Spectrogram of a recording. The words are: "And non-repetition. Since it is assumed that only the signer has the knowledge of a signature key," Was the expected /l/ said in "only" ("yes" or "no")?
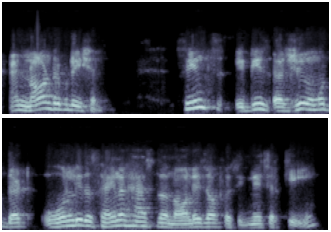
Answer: yes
